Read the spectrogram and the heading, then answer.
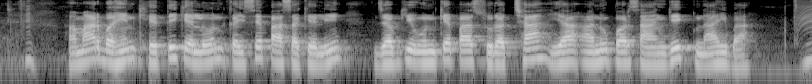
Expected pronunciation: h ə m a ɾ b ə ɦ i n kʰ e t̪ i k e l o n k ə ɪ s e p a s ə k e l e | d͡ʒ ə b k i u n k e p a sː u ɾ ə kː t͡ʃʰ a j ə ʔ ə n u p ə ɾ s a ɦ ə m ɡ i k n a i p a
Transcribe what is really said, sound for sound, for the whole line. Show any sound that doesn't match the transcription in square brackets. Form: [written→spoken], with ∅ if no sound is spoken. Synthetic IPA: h ə m a ɾ b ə ɦ i n kʰ e t̪ i k e l o n k ə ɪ s e p a s ə k e l [e→i] | d͡ʒ ə b k i u n k e p a sː u ɾ ə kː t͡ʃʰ a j [ə→a] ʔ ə n u p ə ɾ s a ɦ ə [m→ŋ] ɡ i k n a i [p→b] a

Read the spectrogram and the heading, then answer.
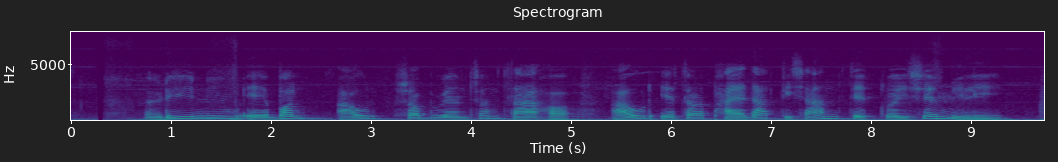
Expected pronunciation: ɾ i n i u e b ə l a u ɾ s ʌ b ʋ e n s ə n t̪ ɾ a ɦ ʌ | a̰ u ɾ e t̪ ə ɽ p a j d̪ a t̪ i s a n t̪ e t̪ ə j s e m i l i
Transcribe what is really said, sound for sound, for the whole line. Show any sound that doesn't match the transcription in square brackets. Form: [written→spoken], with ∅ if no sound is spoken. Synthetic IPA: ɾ i n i u e b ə l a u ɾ s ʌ b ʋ e n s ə n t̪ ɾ a ɦ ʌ | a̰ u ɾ e t̪ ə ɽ [p→pʰ] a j d̪ a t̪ i s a n t̪ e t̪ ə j s e m i l i

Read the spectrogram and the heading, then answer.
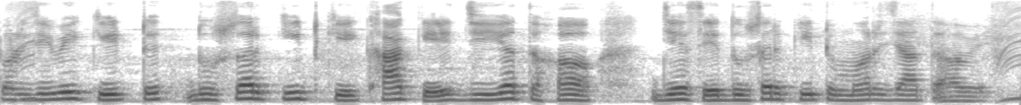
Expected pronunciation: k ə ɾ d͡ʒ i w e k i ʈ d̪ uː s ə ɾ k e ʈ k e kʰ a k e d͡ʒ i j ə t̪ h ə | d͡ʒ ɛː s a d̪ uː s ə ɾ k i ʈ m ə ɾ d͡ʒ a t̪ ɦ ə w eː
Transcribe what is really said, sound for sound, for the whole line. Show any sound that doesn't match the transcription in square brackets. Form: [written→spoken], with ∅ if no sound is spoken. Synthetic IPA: [k→p] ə ɾ d͡ʒ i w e k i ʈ d̪ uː s ə ɾ k [e→i] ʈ k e kʰ a k e d͡ʒ i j ə t̪ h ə | d͡ʒ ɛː s [a→e] d̪ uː s ə ɾ k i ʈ m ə ɾ d͡ʒ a t̪ ɦ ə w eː

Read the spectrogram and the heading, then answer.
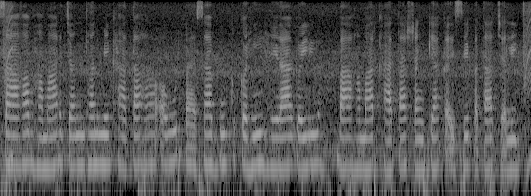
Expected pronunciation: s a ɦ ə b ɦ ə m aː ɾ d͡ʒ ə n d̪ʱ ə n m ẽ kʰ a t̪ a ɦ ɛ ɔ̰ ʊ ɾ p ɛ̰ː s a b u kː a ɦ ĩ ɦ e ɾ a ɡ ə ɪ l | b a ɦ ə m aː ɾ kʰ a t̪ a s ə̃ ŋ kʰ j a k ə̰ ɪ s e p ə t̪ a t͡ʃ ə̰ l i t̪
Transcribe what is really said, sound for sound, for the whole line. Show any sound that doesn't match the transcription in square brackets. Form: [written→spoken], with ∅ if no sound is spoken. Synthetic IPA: s a ɦ ə b ɦ ə m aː ɾ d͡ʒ ə n d̪ʱ ə n m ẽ kʰ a t̪ a ɦ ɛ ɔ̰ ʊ ɾ p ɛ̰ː s a b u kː [a→ə] ɦ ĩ ɦ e ɾ a ɡ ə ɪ l | b a ɦ ə m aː ɾ kʰ a t̪ a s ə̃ ŋ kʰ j a k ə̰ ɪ s e p ə t̪ a t͡ʃ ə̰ l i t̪

